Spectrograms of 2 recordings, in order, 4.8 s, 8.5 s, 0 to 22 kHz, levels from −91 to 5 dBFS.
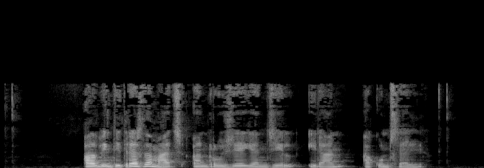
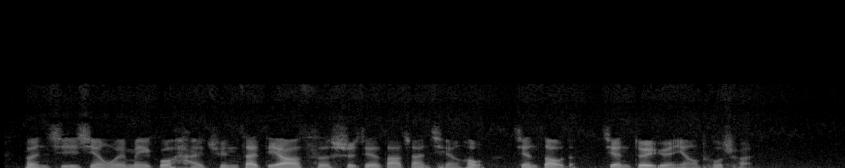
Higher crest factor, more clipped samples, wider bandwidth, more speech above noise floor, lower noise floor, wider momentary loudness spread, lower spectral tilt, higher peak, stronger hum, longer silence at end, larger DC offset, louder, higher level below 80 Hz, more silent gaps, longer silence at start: about the same, 22 dB vs 22 dB; neither; about the same, 11.5 kHz vs 11.5 kHz; first, 50 dB vs 32 dB; about the same, -75 dBFS vs -73 dBFS; about the same, 12 LU vs 11 LU; second, -4.5 dB/octave vs -6.5 dB/octave; first, -4 dBFS vs -20 dBFS; neither; second, 0.6 s vs 0.95 s; neither; first, -26 LUFS vs -41 LUFS; second, -70 dBFS vs -64 dBFS; neither; first, 0.85 s vs 0.25 s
